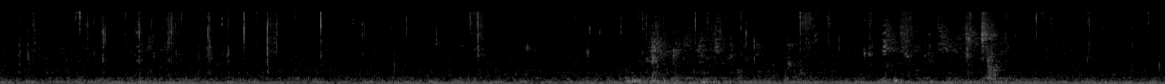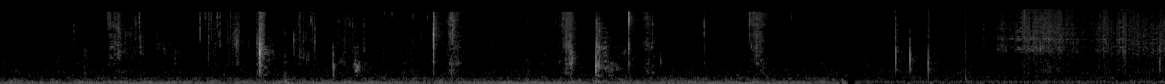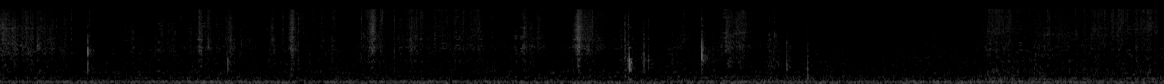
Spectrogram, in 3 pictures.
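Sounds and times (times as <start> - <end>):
slime crackling and popping: 0.0 - 8.8, 9.4 - 16.5, 20.5 - 31.5.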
